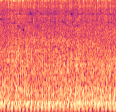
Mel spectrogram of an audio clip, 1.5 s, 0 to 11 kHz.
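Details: Briggs & Stratton 650 engine on a Husqvarna J55S mower, old and in mediocre condition: at held throttle it pulses unevenly, beat rising and falling instead of running steady, surging and hunting.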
